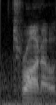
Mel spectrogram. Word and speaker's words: Toronto: Toronto, that's how you actually say it. Just like you guys say we pronounce Mazda wrong.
